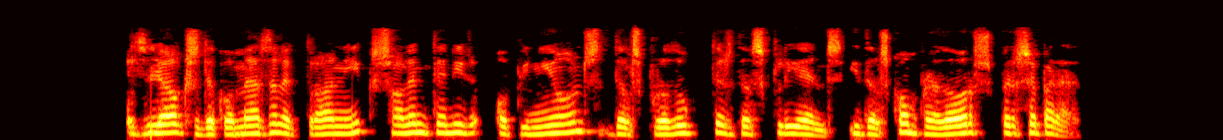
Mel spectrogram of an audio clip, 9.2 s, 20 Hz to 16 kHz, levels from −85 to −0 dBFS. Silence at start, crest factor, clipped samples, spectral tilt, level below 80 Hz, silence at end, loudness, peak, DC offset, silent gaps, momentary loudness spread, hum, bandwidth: 0.95 s; 16 dB; under 0.1%; -6 dB/octave; -58 dBFS; 1.1 s; -18 LUFS; -2 dBFS; under 0.1%; 3.63-3.71 s, 5.24-5.33 s, 7.47-7.51 s; 8 LU; none; 7.8 kHz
